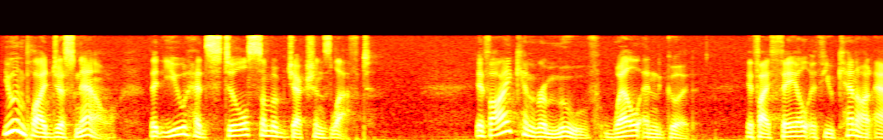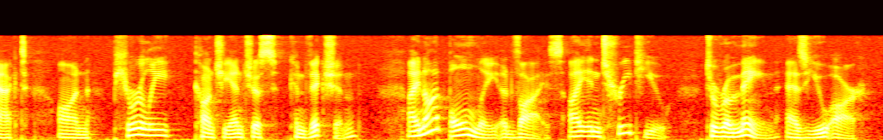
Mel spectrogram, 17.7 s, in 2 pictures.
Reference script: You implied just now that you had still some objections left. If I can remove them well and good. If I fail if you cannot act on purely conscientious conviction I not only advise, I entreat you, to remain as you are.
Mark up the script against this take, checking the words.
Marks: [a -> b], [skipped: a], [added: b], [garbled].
You implied just now that you had still some objections left. If I can remove [skipped: them] well and good. If I fail if you cannot act on purely conscientious conviction I not only advise, I entreat you, to remain as you are.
